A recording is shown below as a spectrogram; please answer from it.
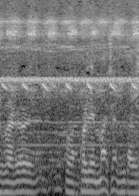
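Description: A man talking in short phrases, with crickets chirping steadily in a fast even trill in the background.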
